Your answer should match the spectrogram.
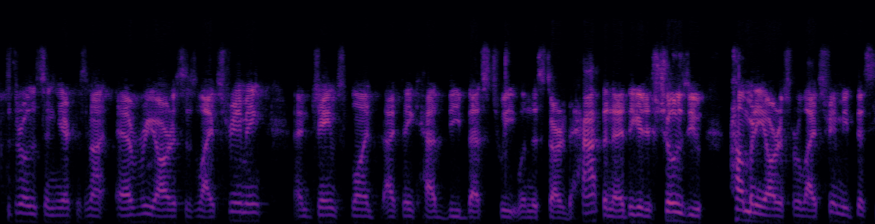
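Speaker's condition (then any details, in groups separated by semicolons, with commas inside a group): No condition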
